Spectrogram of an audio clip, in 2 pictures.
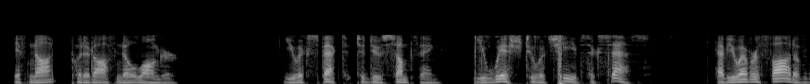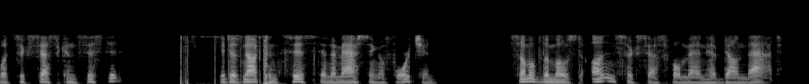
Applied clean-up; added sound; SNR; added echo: classical method Wiener filter.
